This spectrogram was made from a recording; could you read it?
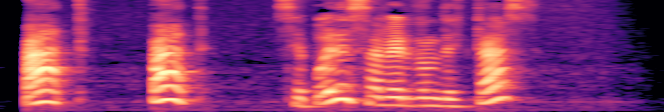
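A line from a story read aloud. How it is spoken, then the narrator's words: Angry shouting rabbit. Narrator (Spanish): la voz airada del conejo, que gritaba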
